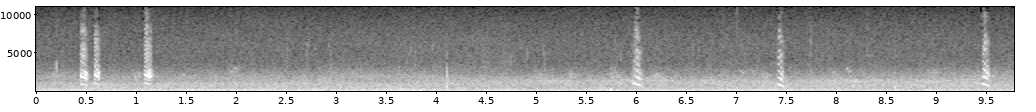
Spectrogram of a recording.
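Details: A Western jackdaw gives short, sharp 'tchak' calls, some doubled, spaced irregularly over a low background rumble, recorded December 2013.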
